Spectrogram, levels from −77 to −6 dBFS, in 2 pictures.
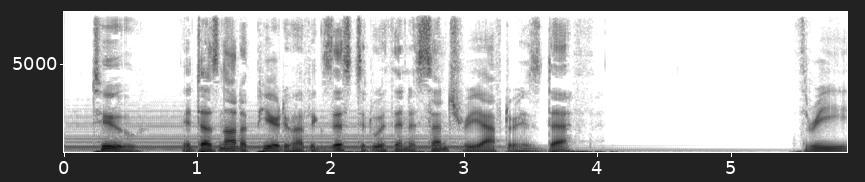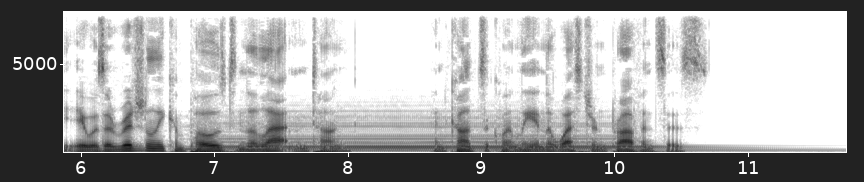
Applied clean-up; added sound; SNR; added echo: none; Bowed string instrument; 12 dB; none.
